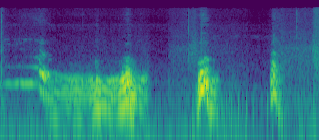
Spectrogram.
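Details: Pet Schnauzers in the morning: a long wavering howl rising and falling for over a second, followed by two short sharp barks about a second apart.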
